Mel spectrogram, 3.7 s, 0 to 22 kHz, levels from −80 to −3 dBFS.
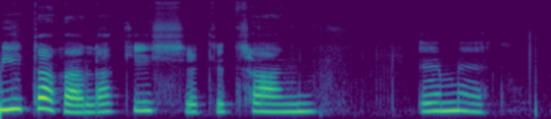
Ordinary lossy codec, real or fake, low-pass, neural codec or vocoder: none; real; none; none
